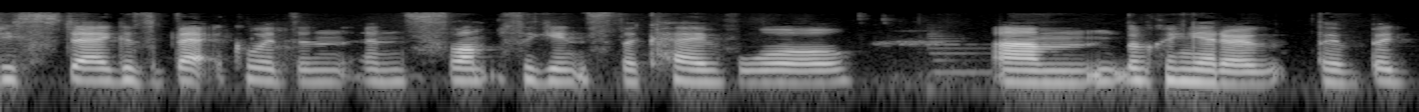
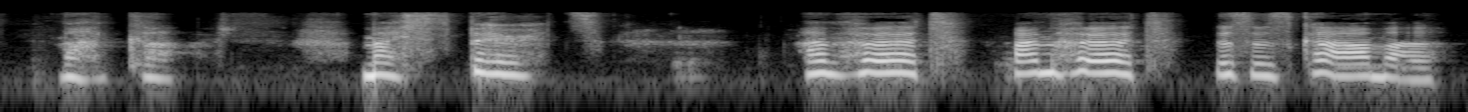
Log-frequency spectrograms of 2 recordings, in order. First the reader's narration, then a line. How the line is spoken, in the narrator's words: gasps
